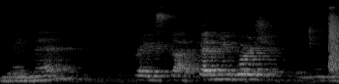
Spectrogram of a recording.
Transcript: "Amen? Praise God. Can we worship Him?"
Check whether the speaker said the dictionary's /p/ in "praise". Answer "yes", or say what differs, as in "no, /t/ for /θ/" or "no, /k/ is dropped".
yes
